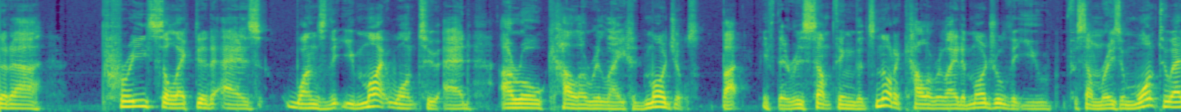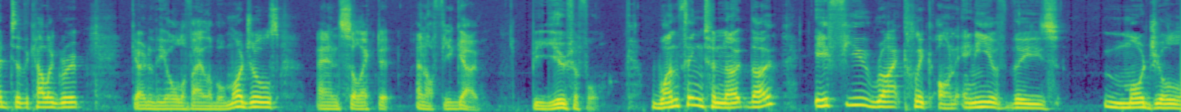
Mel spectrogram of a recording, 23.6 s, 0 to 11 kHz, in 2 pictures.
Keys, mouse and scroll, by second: 16.1 click, 20.8 right click.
